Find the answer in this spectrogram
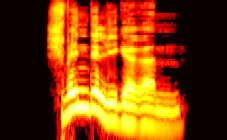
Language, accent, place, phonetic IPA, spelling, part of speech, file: German, Germany, Berlin, [ˈʃvɪndəlɪɡəʁəm], schwindeligerem, adjective, De-schwindeligerem.ogg
- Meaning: strong dative masculine/neuter singular comparative degree of schwindelig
